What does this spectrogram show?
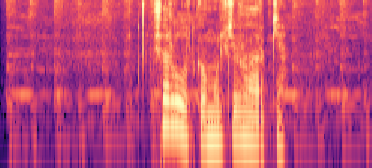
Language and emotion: Russian, neutral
